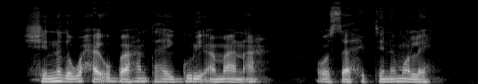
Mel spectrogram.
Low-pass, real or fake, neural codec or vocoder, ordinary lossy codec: 19.8 kHz; real; none; none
